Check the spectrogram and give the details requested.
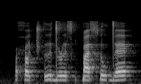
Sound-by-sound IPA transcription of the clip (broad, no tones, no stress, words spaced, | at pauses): ħot͡ʃʼɨdɹɨs k͡pasɾud̪ɛ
